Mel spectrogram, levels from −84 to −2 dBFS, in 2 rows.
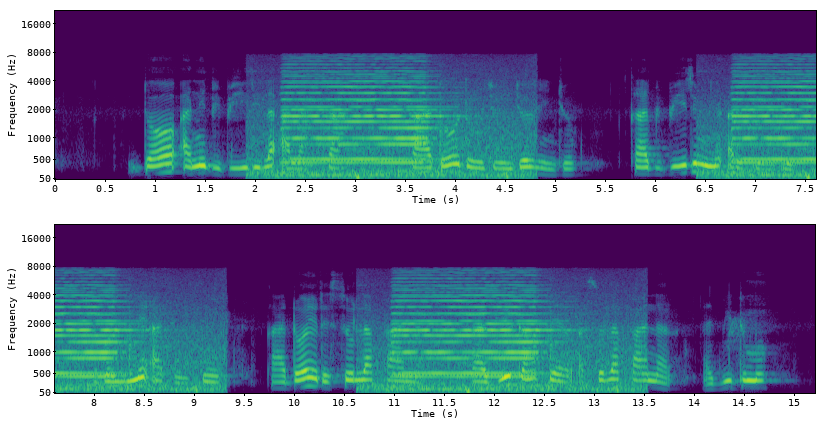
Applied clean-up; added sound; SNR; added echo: none; Motor vehicle (road); -2 dB; none.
